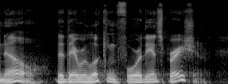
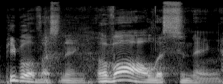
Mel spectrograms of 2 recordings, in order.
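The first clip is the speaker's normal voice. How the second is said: town crier. Pretend. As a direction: announce it like an old English herald. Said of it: "living in fourteenth century England".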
